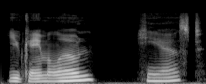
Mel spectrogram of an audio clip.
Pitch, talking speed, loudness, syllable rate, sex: 165 Hz, 145 wpm, -16 LUFS, 5.1 syllables/s, female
